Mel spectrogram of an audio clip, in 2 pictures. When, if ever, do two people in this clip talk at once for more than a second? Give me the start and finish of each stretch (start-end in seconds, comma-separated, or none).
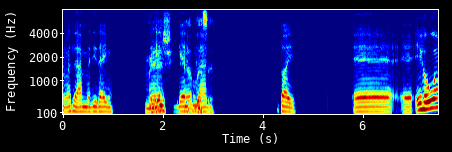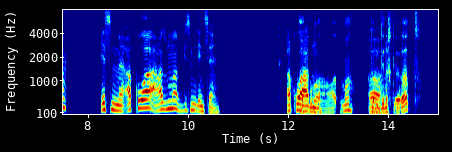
1.8-3.0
